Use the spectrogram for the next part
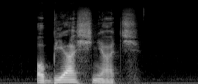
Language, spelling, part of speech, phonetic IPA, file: Polish, objaśniać, verb, [ɔbʲˈjäɕɲät͡ɕ], Pl-objaśniać.ogg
